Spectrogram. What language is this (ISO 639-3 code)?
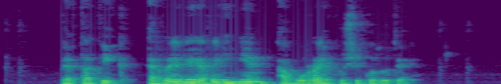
eus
